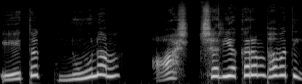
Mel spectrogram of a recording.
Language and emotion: Sanskrit, surprised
